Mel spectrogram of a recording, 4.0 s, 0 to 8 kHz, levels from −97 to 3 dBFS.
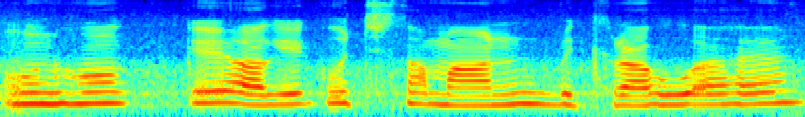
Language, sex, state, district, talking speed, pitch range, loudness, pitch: Hindi, female, Punjab, Pathankot, 120 wpm, 225-250 Hz, -17 LUFS, 240 Hz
